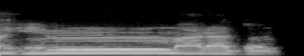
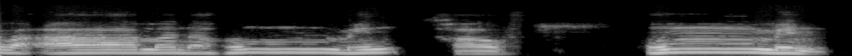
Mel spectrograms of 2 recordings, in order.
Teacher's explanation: دونوں میم کو ہم مدغم کرتے ہیں، اس کی آواز کو ملا دیتے ہیں آپس میں، اور 2 سیکنڈ تک ہم غنہ کرتے ہیں ناک میں آواز ، میم کی آواز کو ٹھہراتے ہیں، تو اس کو کہتے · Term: ادغام غنہ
